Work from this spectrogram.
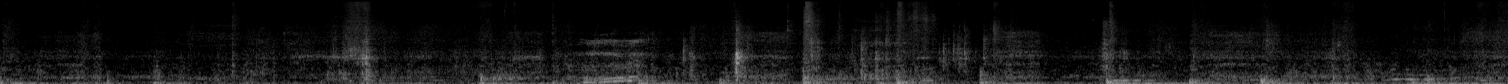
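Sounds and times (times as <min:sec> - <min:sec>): footsteps in a tunnel: 0:00.0 - 0:15.0.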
